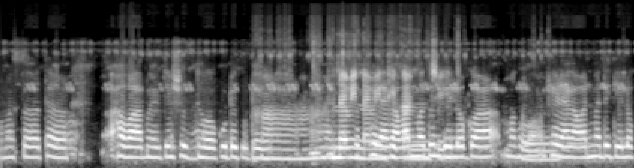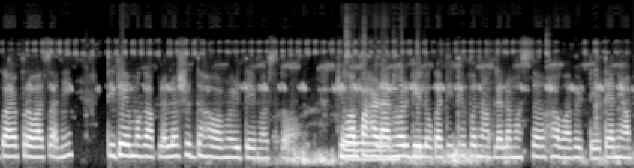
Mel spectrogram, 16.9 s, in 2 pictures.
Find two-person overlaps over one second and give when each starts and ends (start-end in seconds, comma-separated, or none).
4.5-5.9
